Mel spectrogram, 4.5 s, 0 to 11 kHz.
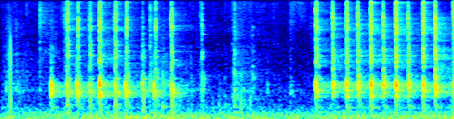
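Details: Honda CBX 250 Twister front brake caliper, microphone held close: sharp hollow clacks in quick bursts, about four a second, each time the wheel is rocked. A loose caliper rattle. Brake caliper rattle.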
